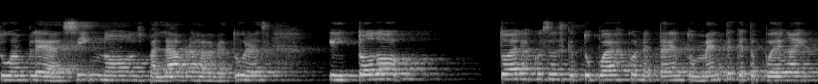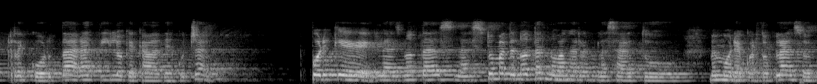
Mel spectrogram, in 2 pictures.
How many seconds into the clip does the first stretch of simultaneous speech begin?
none

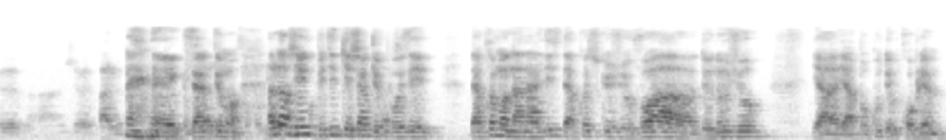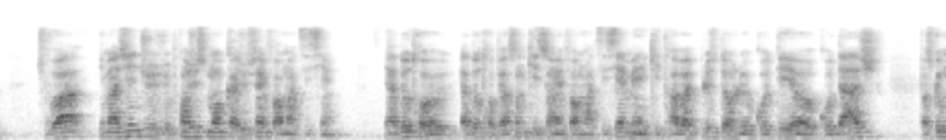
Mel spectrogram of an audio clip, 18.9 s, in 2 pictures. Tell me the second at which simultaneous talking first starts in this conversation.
2 s

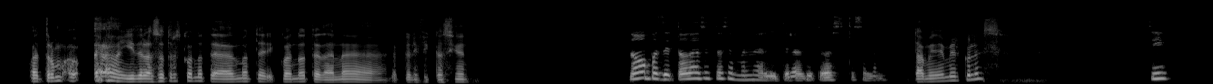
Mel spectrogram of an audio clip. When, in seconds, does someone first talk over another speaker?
none

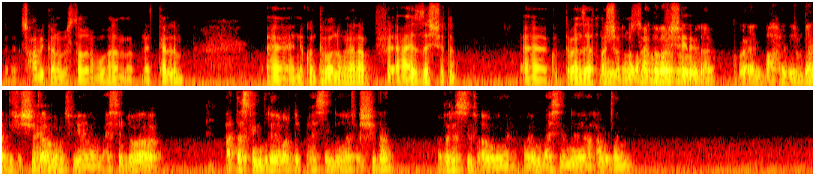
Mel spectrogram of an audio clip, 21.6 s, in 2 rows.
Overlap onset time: 8 s

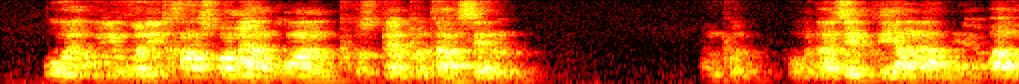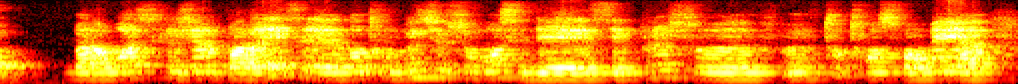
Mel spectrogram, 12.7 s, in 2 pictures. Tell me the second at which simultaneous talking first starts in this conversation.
none

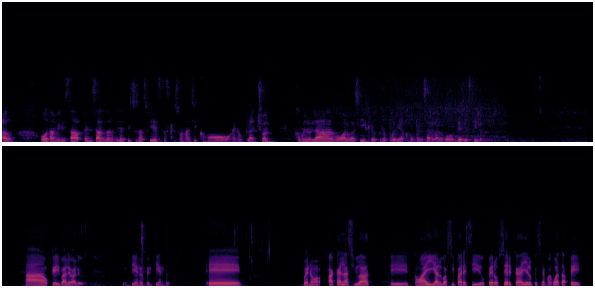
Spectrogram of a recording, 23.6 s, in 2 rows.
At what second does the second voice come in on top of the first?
none

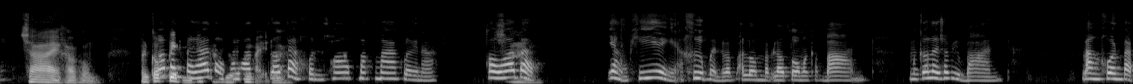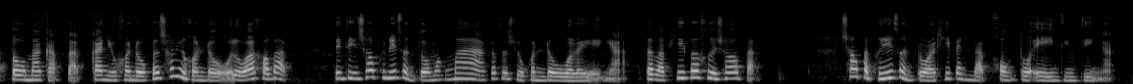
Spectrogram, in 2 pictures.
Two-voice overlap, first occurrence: 2 s

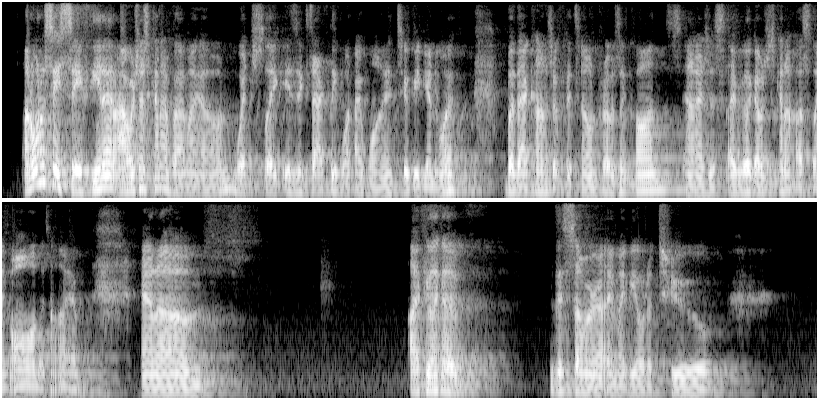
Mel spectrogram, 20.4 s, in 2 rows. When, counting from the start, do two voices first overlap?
none

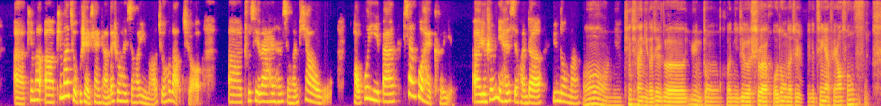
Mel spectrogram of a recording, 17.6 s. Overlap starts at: none

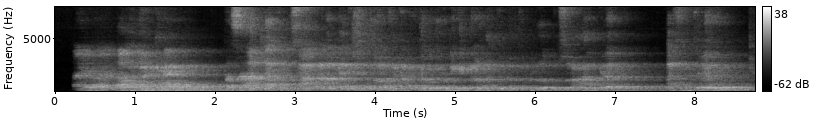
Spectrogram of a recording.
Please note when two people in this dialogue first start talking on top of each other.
none

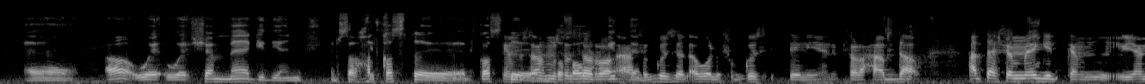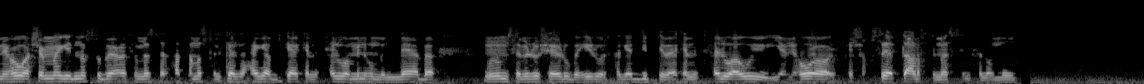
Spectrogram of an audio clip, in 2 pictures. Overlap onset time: 5 s

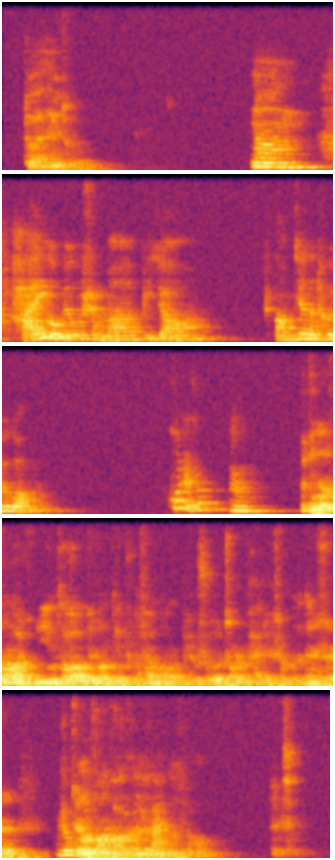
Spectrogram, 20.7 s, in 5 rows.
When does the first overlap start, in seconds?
17 s

